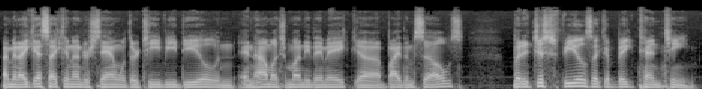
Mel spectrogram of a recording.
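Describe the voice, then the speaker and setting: A man's voice: lowish voice, fairly even intonation, brisk, darkish tone, no room sound. A male sports radio co-host in casual talk, reasoning aloud conversationally and repeating words as he goes.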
